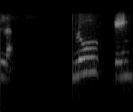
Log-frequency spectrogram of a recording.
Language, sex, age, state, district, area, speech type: Tamil, female, 30-45, Tamil Nadu, Ariyalur, rural, conversation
